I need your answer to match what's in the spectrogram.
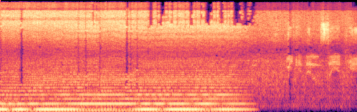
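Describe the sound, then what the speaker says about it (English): A drone's rotors drone with a steady tonal hum and harmonic whine as picked up by a conventional microphone mounted on the drone, loud and continuous before cutting out abruptly, leaving quieter noise. "here is a drone. First, you'll hear a conventional microphone on it"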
